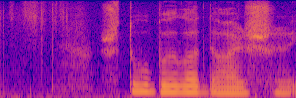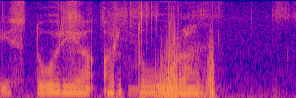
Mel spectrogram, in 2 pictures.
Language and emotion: Russian, sad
